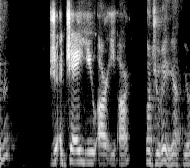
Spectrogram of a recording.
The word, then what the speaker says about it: jurer: Jurer.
